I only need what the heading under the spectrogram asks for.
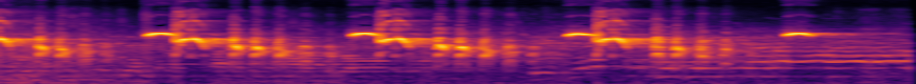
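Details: A partridge (teetar) gives harsh, squawking calls, each opening with a sharp whistled note and trailing into raspy chatter, repeated about once a second.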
